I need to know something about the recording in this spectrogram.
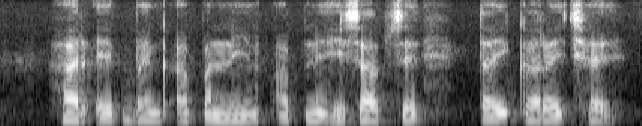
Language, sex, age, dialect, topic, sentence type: Magahi, male, 60-100, Western, banking, statement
